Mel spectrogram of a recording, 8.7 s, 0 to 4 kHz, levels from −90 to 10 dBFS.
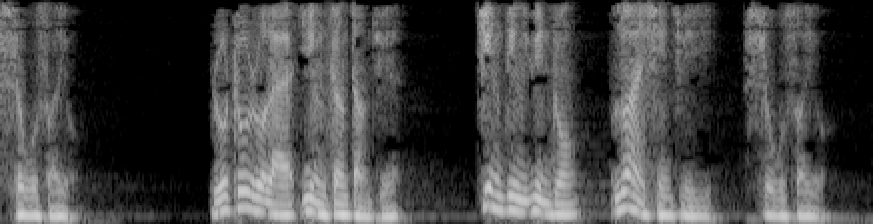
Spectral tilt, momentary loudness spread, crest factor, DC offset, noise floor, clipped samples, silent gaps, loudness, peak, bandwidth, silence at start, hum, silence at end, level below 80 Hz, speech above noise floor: -11.5 dB/octave; 11 LU; 16 dB; under 0.1%; -74 dBFS; under 0.1%; none; -17 LUFS; 0 dBFS; 4 kHz; 0 s; none; 0.45 s; -26 dBFS; 59 dB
